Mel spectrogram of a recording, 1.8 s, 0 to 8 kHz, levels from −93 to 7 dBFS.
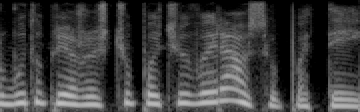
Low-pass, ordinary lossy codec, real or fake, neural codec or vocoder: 7.2 kHz; Opus, 16 kbps; real; none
